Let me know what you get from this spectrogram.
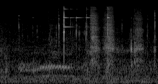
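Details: Pet cat Puck, missing its owner, greets her indoors on her return home; a single short tonal meow-like cry, followed by rustling, soft clicks and bursts of handling noise in a small room.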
